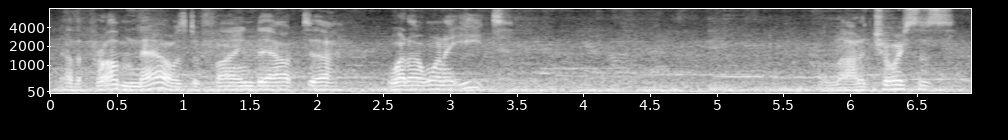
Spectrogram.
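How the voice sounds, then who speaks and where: A man narrating a casual walking vlog with an easygoing, chatty way of thinking aloud, his voice still rough from the morning. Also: mid-range voice, unhurried, over loud music. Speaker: vlogger. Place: outdoor plazas and market.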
